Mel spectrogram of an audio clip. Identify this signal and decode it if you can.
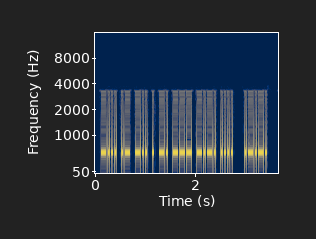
Morse code, heard as a keyed tone, about 36 wpm, 550 Hz. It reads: BADENOCH <AR>
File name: podcast / News headlines-1x-35x35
